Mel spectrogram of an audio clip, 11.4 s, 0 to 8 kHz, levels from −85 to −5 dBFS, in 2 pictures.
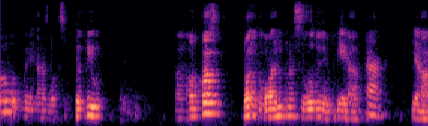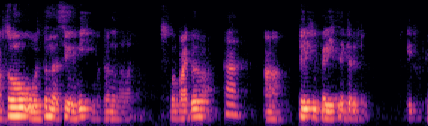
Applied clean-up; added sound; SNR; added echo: neural mask model DeepFilterNet 3.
